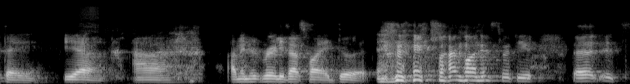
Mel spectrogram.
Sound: he laughs

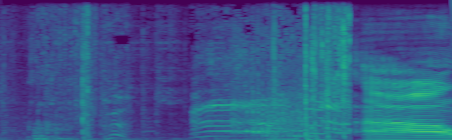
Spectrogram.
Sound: fighter screams

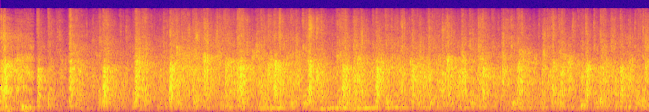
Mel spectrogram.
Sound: applause

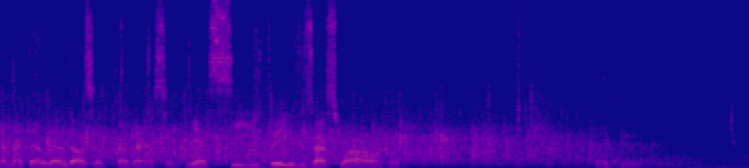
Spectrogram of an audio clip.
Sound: applause

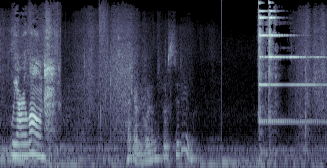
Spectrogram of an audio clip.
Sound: rings bell

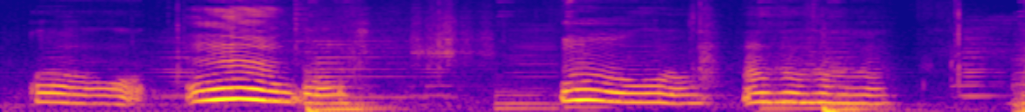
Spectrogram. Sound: mumbling inquisitively; mumbling disapprovingly

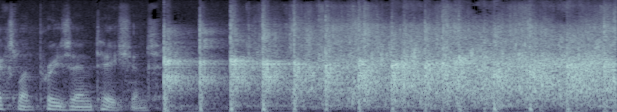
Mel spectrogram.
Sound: applause

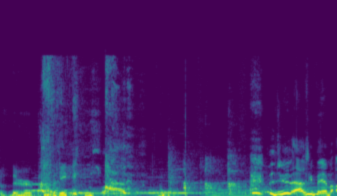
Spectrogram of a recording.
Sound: all laugh

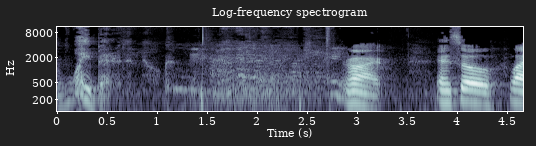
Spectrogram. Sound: laughter

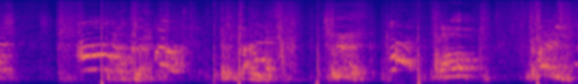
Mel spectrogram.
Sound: Crystal cries

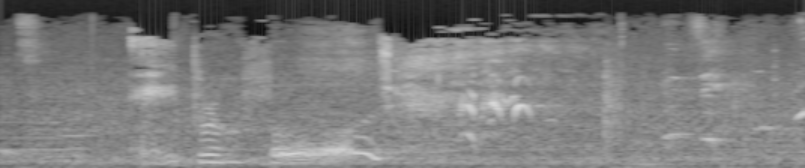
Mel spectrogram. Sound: laughing

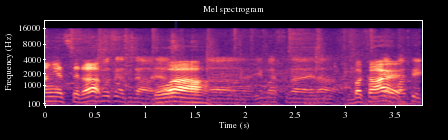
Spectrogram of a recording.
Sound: speaks in foreign language; boss speaks in a foreign language

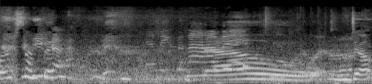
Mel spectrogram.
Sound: laughs

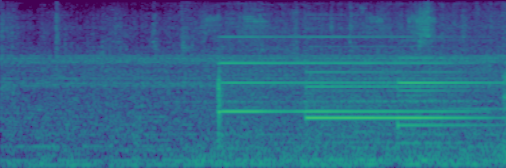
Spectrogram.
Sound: chiming

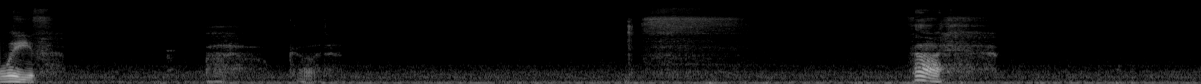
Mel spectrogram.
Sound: Ava stammers

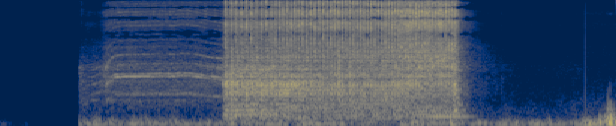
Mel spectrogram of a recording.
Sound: electric drill sound

